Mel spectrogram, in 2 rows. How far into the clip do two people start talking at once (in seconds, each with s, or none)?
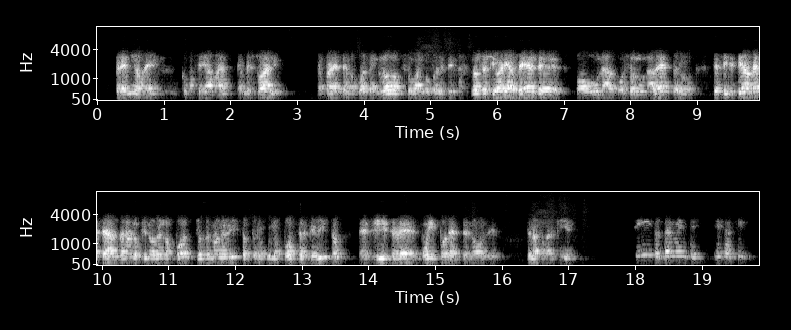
5.4 s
